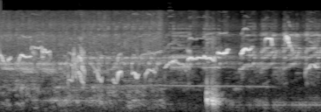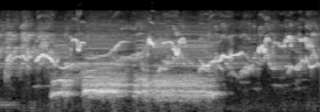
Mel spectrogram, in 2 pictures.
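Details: Juvenile oriental magpie-robin in ngiriwik practice singing: dense twittering of high chirps and warbles, briefly joined by a rough buzzy burst midway, then more quick slurred whistles.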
